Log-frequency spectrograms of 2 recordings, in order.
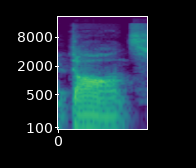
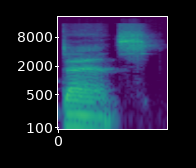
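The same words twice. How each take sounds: First: The word is said in a more English-sounding way. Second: The word is said in a typical Australian way. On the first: This is how Adelaide speakers say it. "a typical Adelaide accent sounds a bit more English. Like they definitely say dance" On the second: This is how other Australians say it. "not dance"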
